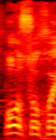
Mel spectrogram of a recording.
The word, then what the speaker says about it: посуху: Посуху я правильно сказал. Я отметил себе посуху, да. – Ну, естественно. – А то вдруг ударение не туда паза.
